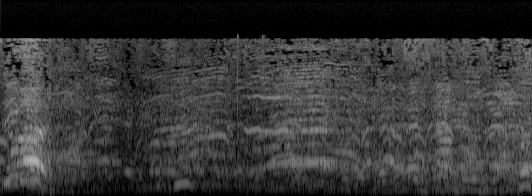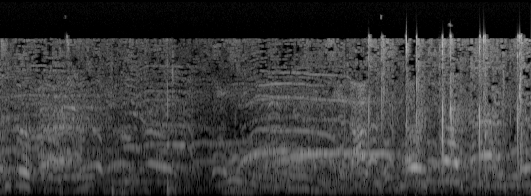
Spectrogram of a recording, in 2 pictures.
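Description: Footballers shouting to one another on the pitch, several overlapping calls, a loud shout at the start. A few sharp knocks near the end.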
